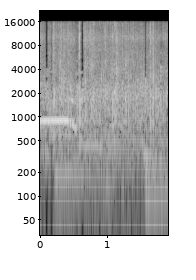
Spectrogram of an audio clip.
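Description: A church audience claps during a sermon, a dense and steady wash of applause that lasts about two seconds.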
